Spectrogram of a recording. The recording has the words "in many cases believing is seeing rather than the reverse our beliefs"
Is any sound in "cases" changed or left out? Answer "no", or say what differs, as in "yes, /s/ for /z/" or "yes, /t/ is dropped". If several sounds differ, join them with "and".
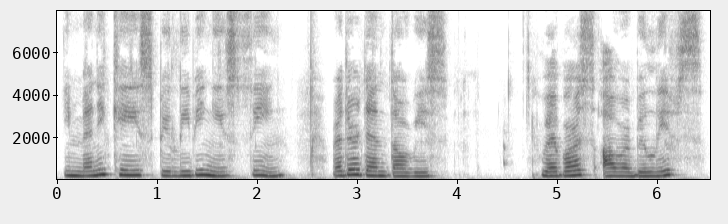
yes, /s/ is dropped and /s/ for /z/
